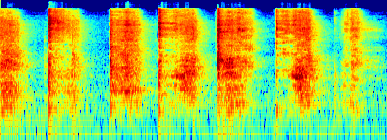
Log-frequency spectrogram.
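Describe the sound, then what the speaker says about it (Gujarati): Pasta is stirred in a pan with a utensil: about seven distinct scraping strokes come at a steady rhythm, each a short close rasp against the pan with quiet gaps between. "આપણે થોડી વાર મિક્સ કરતા રહીશું"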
